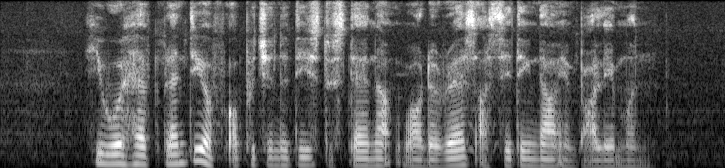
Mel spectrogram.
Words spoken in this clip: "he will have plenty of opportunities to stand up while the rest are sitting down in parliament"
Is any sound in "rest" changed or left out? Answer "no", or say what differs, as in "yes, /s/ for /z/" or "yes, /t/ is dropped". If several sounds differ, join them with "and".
yes, /t/ is dropped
